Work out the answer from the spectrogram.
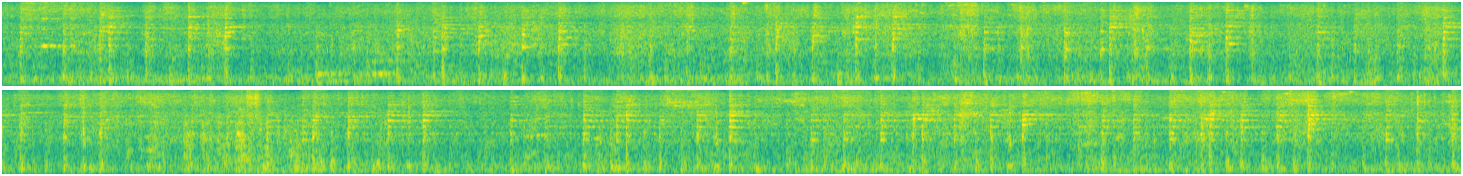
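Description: Coal train's hopper cars rolling past: a steady rumble of wheels on rail, with dense clicking from the wheel sets.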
